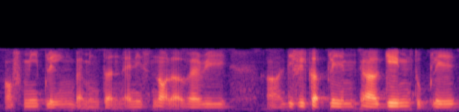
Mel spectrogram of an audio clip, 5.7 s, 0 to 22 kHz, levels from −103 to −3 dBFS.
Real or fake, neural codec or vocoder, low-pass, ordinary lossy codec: real; none; 3.6 kHz; none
